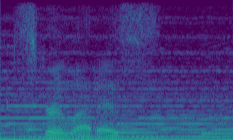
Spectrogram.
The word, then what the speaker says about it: Scurletis: How do you pronounce it? Scurletis.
